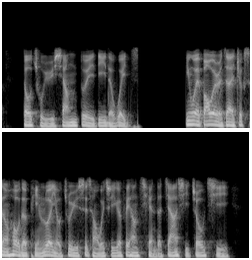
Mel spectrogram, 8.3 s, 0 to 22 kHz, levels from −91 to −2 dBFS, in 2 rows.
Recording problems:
high frequencies cut off; severe; nothing above 4 kHz

